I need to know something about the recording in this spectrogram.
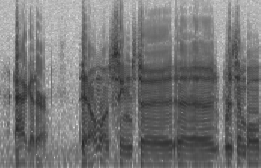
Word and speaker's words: Agutter: The treatment of women in the film, that being Ginny Agutter, is that the proper pronunciation of her last name, Agutter? Agutter. Agutter.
